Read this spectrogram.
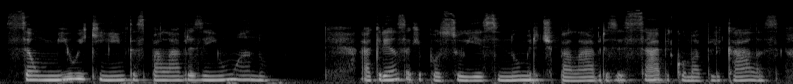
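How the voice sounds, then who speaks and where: A woman reading a nonfiction audiobook aloud in a soft, breathy near-whisper, now and then correcting a slip. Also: mid-range voice. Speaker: audiobook reader.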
